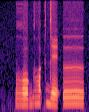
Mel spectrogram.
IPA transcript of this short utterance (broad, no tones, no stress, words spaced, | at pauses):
ɣoɡʱʌk de ʔɯː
